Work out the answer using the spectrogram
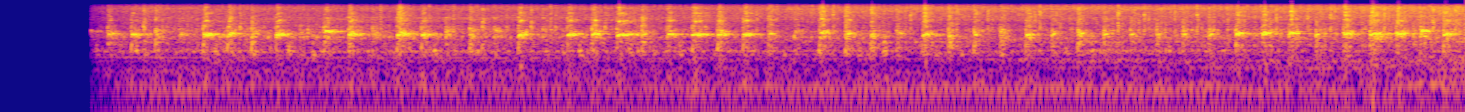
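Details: Lincoln LS idling with a sharp metallic knock about four times a second over the engine: rod knock from a spun bearing.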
